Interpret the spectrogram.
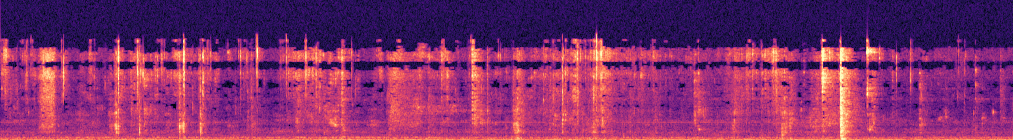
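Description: A person chewing fried food close to the microphone, with many small wet mouth clicks over a steady low hum. A single sharp tap sounds about eight seconds in.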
